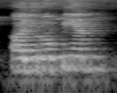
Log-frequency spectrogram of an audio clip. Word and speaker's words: European: A European, you can use also. Because E is given here, but the sound is U, and you are not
